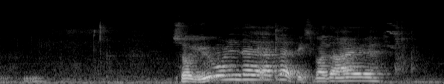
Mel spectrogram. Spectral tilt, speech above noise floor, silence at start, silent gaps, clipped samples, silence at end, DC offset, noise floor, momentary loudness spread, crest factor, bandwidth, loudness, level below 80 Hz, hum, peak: -8 dB/octave; 23 dB; 0.05 s; none; under 0.1%; 0.05 s; under 0.1%; -43 dBFS; 24 LU; 16 dB; 18.5 kHz; -21 LUFS; -48 dBFS; none; -8 dBFS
